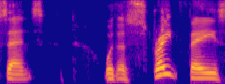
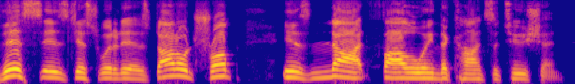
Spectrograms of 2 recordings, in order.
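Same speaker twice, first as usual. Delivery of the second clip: straight-faced, lofty, convinced tone; 4 dB louder than usual. Imitating how liberal leftists say things: a mock lofty, convinced tone. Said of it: "They'll say it with conviction like this".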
